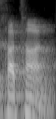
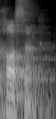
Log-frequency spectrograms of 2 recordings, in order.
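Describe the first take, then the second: First: It is said in a Modern Hebrew pronunciation. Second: It is said in an Ashkenazi Hebrew pronunciation.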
